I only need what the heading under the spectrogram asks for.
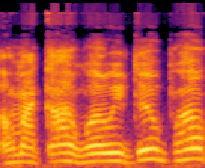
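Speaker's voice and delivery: panicky, frantic voice. Retelling a friend's words while a fight broke out: imitating Lewis panicking. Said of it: "He was all panicking".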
